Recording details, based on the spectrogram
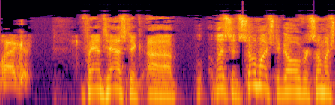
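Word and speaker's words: Haggis: often chilling eye opener hope I'm pronouncing that Paul haggus I think I'm pronouncing that right uh Mr Miller it is it's Paul haggus fantastic uh listen so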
